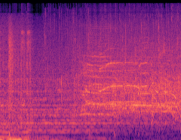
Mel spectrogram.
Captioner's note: applause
